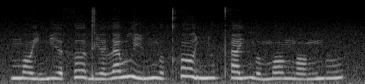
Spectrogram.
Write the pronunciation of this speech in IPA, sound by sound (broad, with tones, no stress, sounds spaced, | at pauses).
m ɔː˧˩ j ɲ i˧˩ ə̯ h ɤː˥˨ d i˩ ə̯ l a˧˥ w l iː˩˧ m ŋ o˩ kʰ ɔː˥˨ ɲ u˧˥ pʰ a˧˥ j ŋ o˩ m ɔː˧ ŋ ɔː˩˧ ŋ m u˧˥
